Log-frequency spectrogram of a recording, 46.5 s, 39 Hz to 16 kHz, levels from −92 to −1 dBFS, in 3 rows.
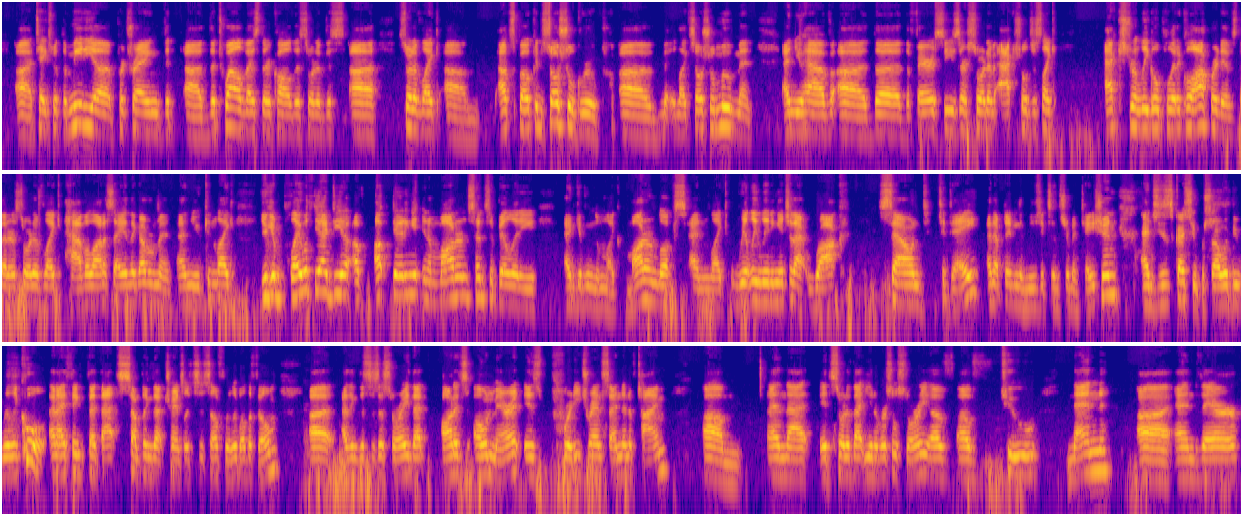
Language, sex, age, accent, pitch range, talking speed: English, male, 20-39, American, 145-180 Hz, 195 wpm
